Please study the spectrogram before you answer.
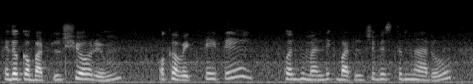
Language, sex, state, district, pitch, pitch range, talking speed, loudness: Telugu, female, Telangana, Hyderabad, 240 Hz, 210-260 Hz, 125 wpm, -19 LUFS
